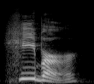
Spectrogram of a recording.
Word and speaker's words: Heber: And it has a rough breathing mark on it, and so we would pronounce it Heber, and it's where the word Hebrew actually came from.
